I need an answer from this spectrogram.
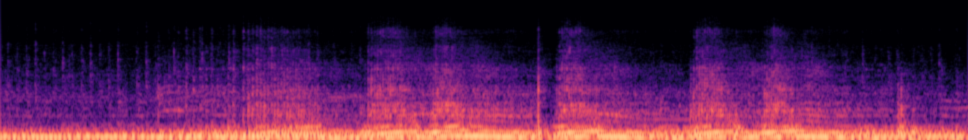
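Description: Demolition derby car engines running loudly: a steady idle drone, with an engine revving up and down about twice a second through the middle.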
